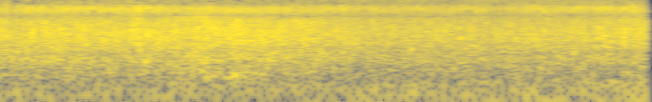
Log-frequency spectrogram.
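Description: Water of the Sea of Galilee, the freshwater lake in Israel known locally as the Kinneret, washes steadily against the shore. It makes a continuous, moderately loud rushing hiss with soft churning underneath and no distinct individual laps. No one speaks.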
